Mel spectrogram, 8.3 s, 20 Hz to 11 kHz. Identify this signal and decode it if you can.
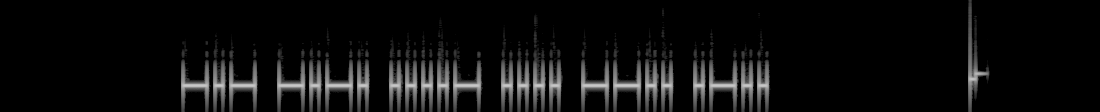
Morse code, heard as a keyed tone, about 20 wpm, 700 Hz. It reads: KC4HZL
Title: USA Call Signs Repeated 3x 20wpm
